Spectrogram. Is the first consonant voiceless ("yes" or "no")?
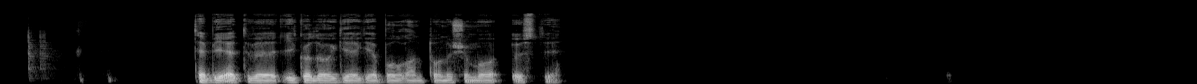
yes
